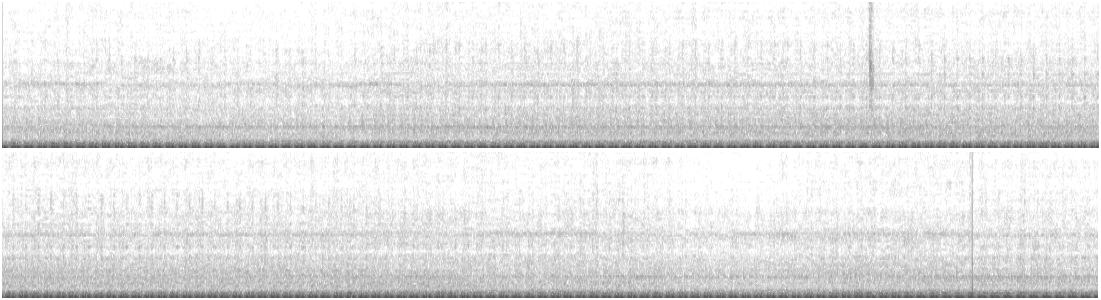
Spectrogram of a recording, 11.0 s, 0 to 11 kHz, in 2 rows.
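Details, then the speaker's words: Honda VTX 1800 fuel-injected V-twin, cold, right after new spark plugs fitted: even, steady idle sitting noticeably fast with no misses or knocks; normal high cold idle that drops as the engine warms. "The RPM of the engine is quite high now. Hope you can hear it. So the RPM is high, but at some point that the engine gets warm up, the RPM would drop."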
